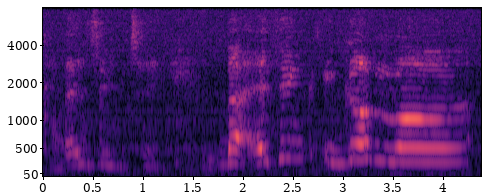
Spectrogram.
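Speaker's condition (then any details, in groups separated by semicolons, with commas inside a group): Cerebral palsy; since birth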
